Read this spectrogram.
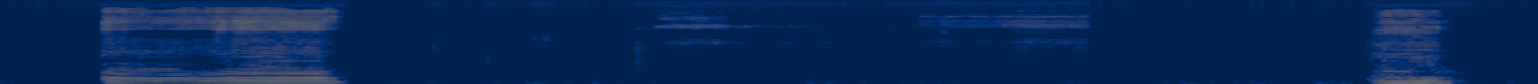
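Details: Cat with a nose problem giving two loud, buzzing snores about six seconds apart, with faint whistly nasal breathing in between; snoring.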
